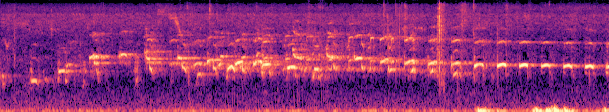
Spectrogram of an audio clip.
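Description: Several red-legged seriemas yelp together in a loud, rapid chorus of high, barking notes that overlap and run on; low wind rumble near the end.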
